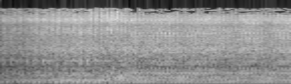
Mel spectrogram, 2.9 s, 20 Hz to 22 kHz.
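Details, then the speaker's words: Craftsman 22-inch 6 hp Briggs self-propelled mower after carb cleaning, RPM adjusted up to high: steady, even brisk putter with no misses or hunting; normal idle. "It's high. That's about good."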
